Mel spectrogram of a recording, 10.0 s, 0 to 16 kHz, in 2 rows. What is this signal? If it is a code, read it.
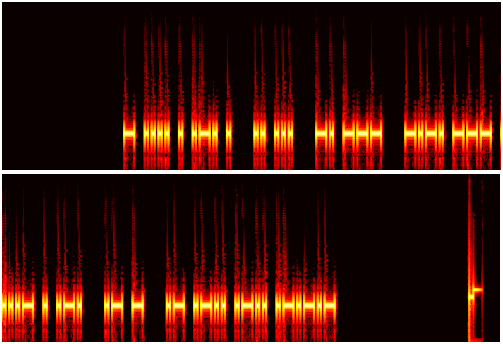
Morse code, heard as a keyed tone, about 34 wpm, 700 Hz. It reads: THERE IS NO COVER AT ALL.
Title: Sentences from Top 1000 Words - Review Part 1 - 35wpm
